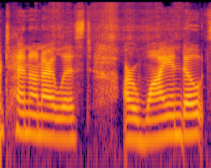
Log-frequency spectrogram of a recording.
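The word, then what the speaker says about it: Wyandotte: Number 10 on our list are Y and dots. Some people call them Y and dots as well.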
